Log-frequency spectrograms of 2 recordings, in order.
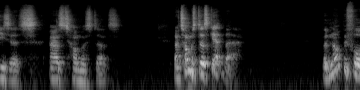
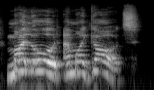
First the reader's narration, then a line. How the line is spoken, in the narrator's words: John wants all his readers to exclaim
